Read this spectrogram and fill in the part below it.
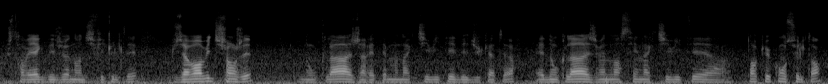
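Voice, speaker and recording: A man in his twenties from France, talking earnestly and reflectively in a documentary interview, often pausing to think. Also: fairly low pitch, level tone, background noise. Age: 20s.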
